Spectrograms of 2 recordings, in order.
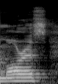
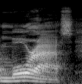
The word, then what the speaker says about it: Moras: Like, my whole family says it differently, so it sort of depends why I'm saying my last name for how I'm going to pronounce it.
